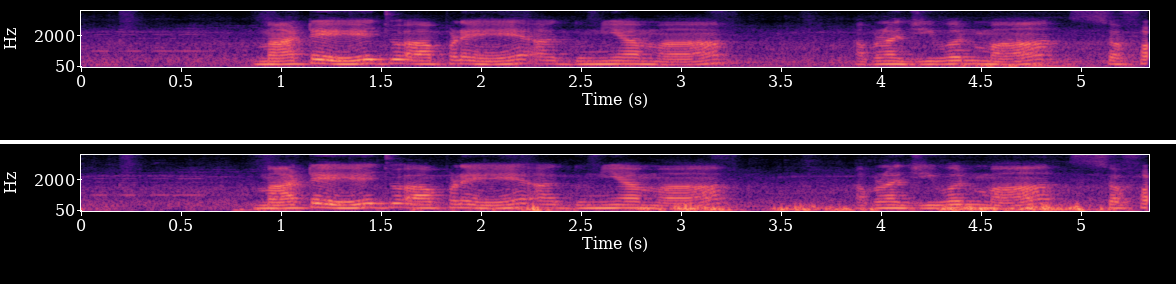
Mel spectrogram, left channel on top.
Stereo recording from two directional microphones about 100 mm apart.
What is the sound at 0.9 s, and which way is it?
Speech, 25° left (ahead or behind).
